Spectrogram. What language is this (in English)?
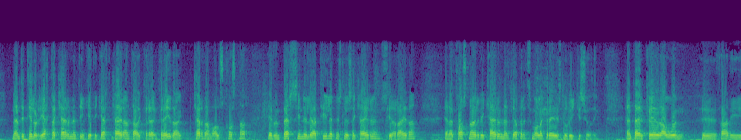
Icelandic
